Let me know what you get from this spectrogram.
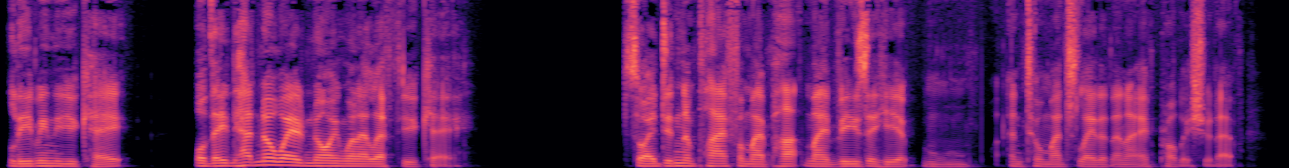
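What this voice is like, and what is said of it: Australian accent. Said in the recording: “lovely accent ... from the far north coast of New South Wales ... Australia”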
